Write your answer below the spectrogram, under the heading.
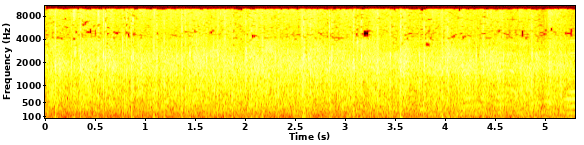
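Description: A crowd applauds steadily and loudly for several seconds, a dense continuous patter of many hands clapping close by with no pause.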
